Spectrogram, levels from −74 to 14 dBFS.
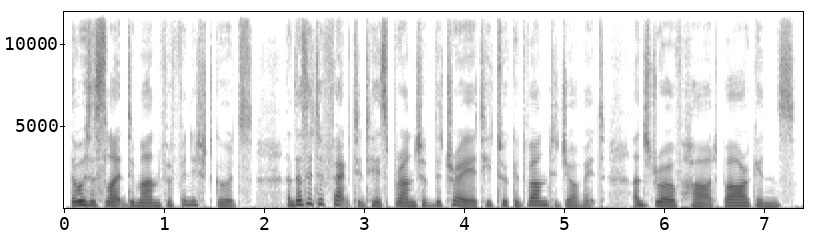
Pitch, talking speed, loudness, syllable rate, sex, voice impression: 195 Hz, 210 wpm, -21 LUFS, 5.7 syllables/s, female, feminine, adult-like, fluent, slightly intellectual, slightly calm, slightly reassuring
